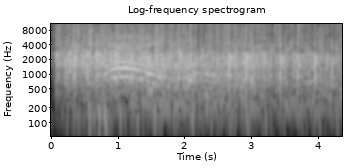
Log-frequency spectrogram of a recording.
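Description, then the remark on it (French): An audience breaks into steady, dense applause to answer a question by applauding, the clapping carrying through the whole moment, with a brief cheer or voice rising over it early on. “Mais du coup, qui aime parler de sexe par applaudissement dans le public”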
